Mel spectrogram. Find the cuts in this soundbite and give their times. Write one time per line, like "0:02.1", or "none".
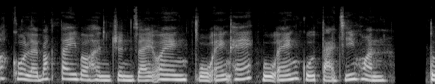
0:02.0
0:02.3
